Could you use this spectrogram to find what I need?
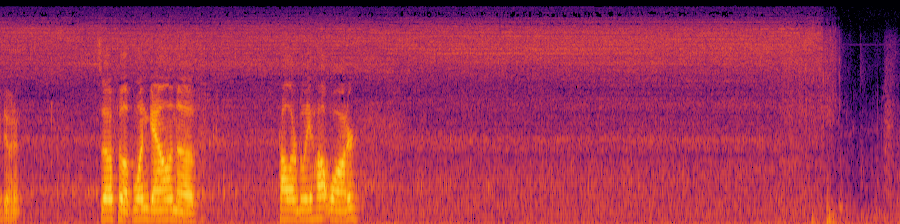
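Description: Water runs from a tap and fills a jug.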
